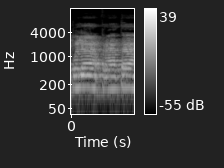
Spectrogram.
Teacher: विसर्ग का उच्चारण प्रायः ह की तरह होता है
